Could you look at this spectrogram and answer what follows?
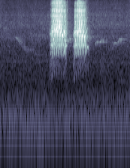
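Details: Kapas tembak with tail spread, giving a rough, harsh double shot meant to provoke other kapas tembak. Two loud, broadband rasping bursts sound back to back over a low background hum.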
